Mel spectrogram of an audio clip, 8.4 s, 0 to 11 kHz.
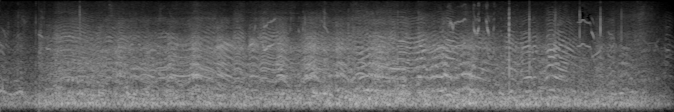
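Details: A dense chorus of King penguins at Gold Harbour, South Georgia, in February 2022: many overlapping wavering, trumpeting calls blend into a steady, noisy babble with no break.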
